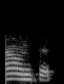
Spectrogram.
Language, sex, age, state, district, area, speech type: Telugu, female, 18-30, Andhra Pradesh, Kakinada, urban, conversation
